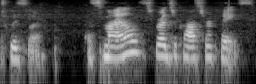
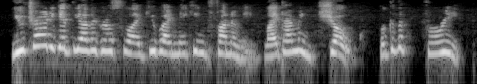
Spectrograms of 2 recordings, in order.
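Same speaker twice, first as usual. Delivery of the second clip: higher, heated reproach; angry accusation; 6 semitones higher, 4 dB louder than usual. A narrator's reading. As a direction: confront the friend who mocked you. Accusing friend of mockery.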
